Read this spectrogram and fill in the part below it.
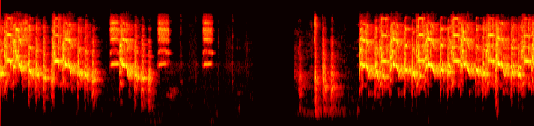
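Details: Harsh, rapidly pulsed chattering from a grey francolin (Irani teeter) opens and closes the recording. A few brief high notes and a short pause break the middle.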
